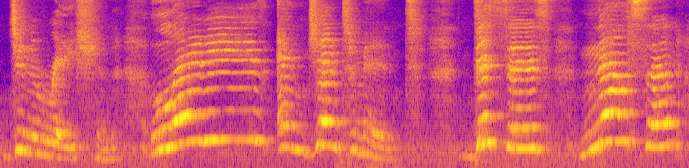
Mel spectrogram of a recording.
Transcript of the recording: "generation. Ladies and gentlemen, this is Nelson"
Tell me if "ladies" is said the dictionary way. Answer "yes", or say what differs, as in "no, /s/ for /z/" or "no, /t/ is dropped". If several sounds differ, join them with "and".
yes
